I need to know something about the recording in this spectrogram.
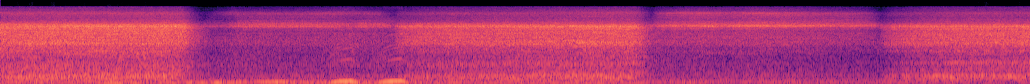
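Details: Deadly venomous Russell's viper captured in Coimbatore hisses loudly and almost continuously in long breaths, each lasting a few seconds with brief gaps between them, while a faint voice is heard underneath.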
